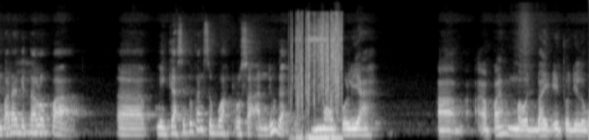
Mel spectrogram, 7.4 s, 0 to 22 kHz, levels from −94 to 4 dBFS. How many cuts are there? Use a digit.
1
